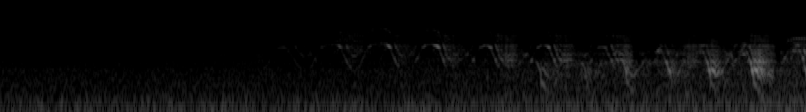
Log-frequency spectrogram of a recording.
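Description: Royal albatross chick calling: a fast run of short notes, about five a second, each falling in pitch, starting about a second in and growing louder toward the end.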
